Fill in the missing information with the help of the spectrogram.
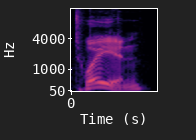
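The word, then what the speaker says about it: Tweyen: and then you have Twan whose name means is written is said like two and she wields the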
